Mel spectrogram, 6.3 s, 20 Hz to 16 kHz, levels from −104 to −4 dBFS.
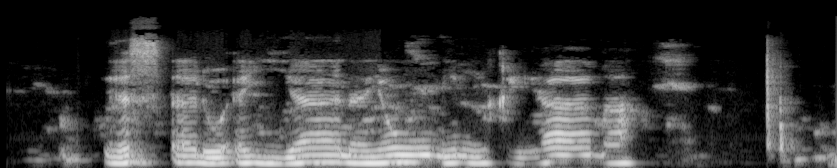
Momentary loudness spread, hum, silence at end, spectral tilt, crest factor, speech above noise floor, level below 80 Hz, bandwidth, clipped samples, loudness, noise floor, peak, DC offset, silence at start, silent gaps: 15 LU; none; 0 s; -6.5 dB/octave; 16 dB; 41 dB; -64 dBFS; 7 kHz; under 0.1%; -22 LUFS; -63 dBFS; -8 dBFS; under 0.1%; 0.45 s; none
